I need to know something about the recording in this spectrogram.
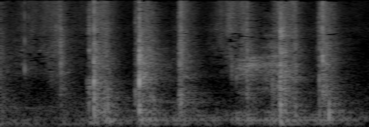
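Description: A deck of tarot cards being shuffled by hand: a quick, irregular run of soft card snaps and slides.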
